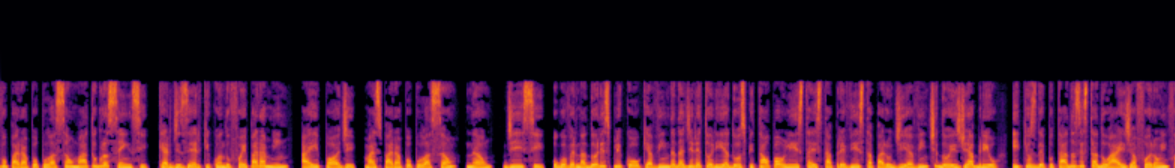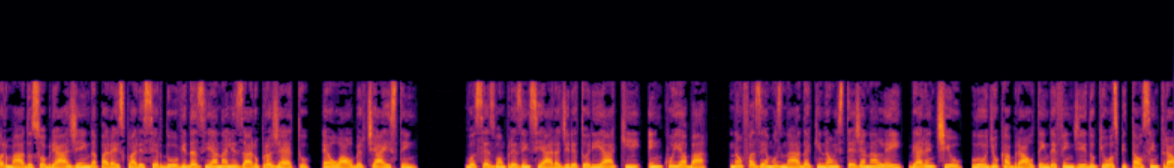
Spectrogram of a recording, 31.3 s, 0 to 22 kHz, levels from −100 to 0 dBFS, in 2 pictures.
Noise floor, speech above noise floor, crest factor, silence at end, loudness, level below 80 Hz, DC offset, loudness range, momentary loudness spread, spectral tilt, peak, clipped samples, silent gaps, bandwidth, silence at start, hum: under -90 dBFS; over 72 dB; 14 dB; 0 s; -19 LUFS; -68 dBFS; under 0.1%; 2 LU; 3 LU; -4.5 dB/octave; -6 dBFS; under 0.1%; none; 12 kHz; 0 s; none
